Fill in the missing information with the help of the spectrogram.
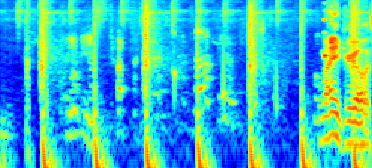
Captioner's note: laughs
